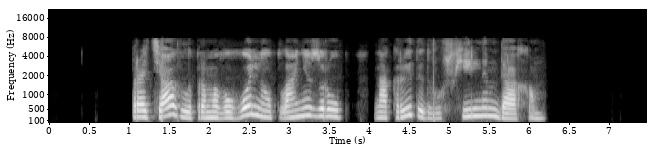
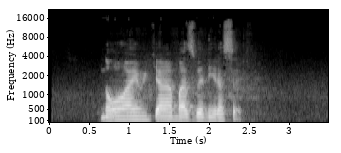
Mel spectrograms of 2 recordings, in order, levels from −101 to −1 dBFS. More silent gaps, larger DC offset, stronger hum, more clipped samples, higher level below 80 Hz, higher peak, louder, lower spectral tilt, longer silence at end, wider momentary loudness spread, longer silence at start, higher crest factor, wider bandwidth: neither; neither; neither; neither; first, -56 dBFS vs -64 dBFS; about the same, -2 dBFS vs -2 dBFS; about the same, -17 LUFS vs -18 LUFS; second, -5.5 dB/octave vs -7.5 dB/octave; first, 1.25 s vs 1.1 s; second, 11 LU vs 15 LU; first, 1.05 s vs 0.65 s; about the same, 16 dB vs 18 dB; second, 7.8 kHz vs 14 kHz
